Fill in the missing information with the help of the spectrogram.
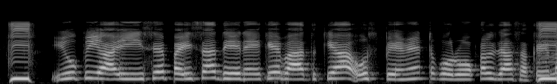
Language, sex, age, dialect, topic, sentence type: Bhojpuri, female, 31-35, Northern, banking, question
